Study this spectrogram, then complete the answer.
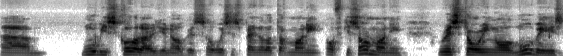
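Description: With a Spanish accent, a man speaks at a fairly quick pace in a fairly high pitch with ordinary pitch variation. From Spain. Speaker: comic podcast host. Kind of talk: casual chat. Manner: animated. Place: home room. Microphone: video call.

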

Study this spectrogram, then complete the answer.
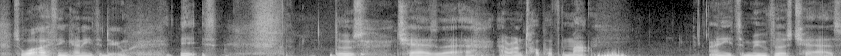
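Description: The speaker is a man. His intonation holds fairly even. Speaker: fitness coach. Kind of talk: casual vlog chat. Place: garage.

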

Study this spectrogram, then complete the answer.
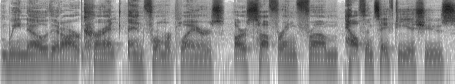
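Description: A man speaks with fairly even intonation. He moves at a moderate pace. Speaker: interviewee. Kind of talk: interview answer. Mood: serious, thoughtful. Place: office. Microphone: lapel.

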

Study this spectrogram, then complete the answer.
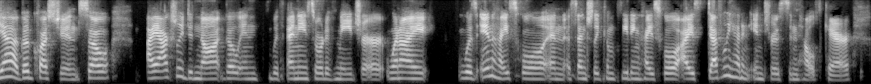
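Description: A woman's medium-pitched voice with an American accent, bright and sharp in tone, at a moderate pace, with fairly even intonation, a dry sound with no echo, and a quiet background. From New Jersey. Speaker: public health professional; podcast guest. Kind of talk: interview. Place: home room. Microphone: headset.

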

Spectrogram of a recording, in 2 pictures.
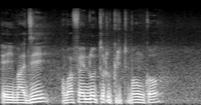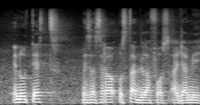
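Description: The speech moves at a fairly quick pace with fairly even intonation over light background noise. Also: man. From Côte d'Ivoire, Abidjan (Abobo). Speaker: former footballer. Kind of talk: documentary interview. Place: home room.

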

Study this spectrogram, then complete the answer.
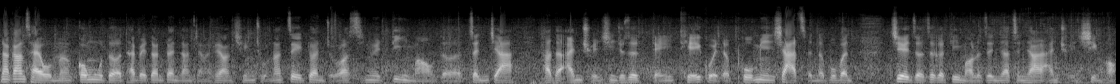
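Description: With noticeable background noise, a man speaks at a very fast pace in a very deep, low pitch and fairly even intonation. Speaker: local official at site inspection. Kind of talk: on-site interview remarks.

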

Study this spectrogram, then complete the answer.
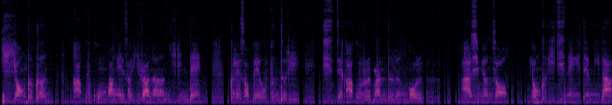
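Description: A woman is whispering at a very slow pace. She leaves long, frequent pauses. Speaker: ASMR creator. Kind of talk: whispered ASMR theatre review. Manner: whispered.

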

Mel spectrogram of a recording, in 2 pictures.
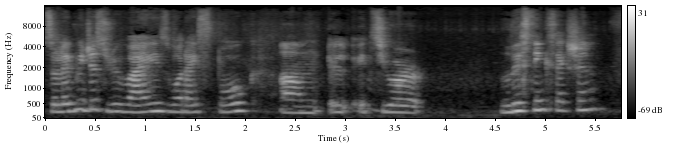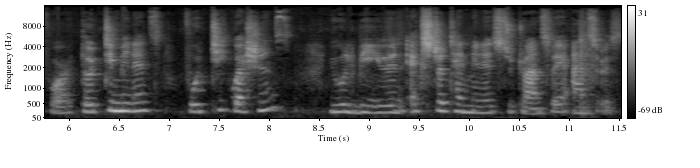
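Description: Speaking at a fairly slow pace, a woman uses a high pitch with ordinary pitch variation, a dark, mellow tone and big swings in loudness. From Nepal. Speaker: student sharing test experience; test prep video host. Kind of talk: tutorial. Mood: calm, friendly. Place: home room.

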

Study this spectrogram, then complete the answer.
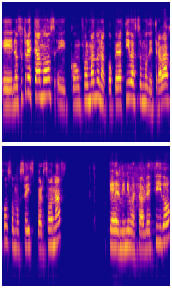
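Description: A plain, everyday voice from a woman, fairly high in pitch with ordinary pitch variation, at a fairly quick pace, in dry sound with no echo. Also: quiet background. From Argentina, Tucumán; Argentina. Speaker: member of a new cooperative. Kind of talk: question in online webinar. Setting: video call. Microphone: video call.

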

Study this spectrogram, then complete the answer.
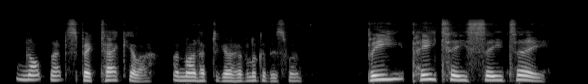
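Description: A woman with an Australian accent, medium pitch and a dark, mellow tone, at a fairly slow pace with ordinary pitch variation, in a dry, close sound with no echo against a quiet background. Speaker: investment educator and trader. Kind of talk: live online market analysis webinar. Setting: online webinar with screen share.

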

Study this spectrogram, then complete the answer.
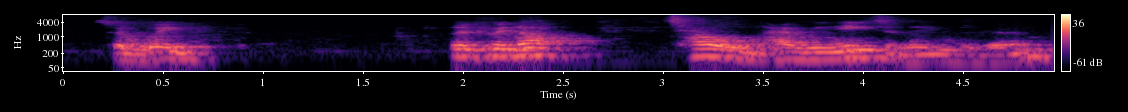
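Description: The man's voice is medium in pitch, dark and mellow in tone, and somewhat breathy. Room echo is audible. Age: 70s. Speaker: member of the public at a council meeting. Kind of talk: public comment at council meeting. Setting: town council meeting room. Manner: halting.

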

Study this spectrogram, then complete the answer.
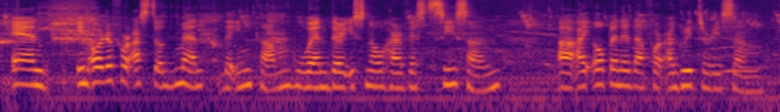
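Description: A woman talks at a moderate pace with fairly even intonation. Noticeable background noise runs behind her. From Philippines. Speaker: coffee farmer and cafe owner. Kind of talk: explanatory tour talk. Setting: outdoors on a farm. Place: farm machine.

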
